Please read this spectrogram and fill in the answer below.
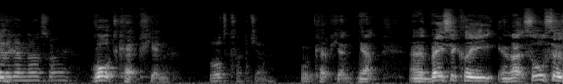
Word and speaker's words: Rotkäppchen: Is it Rotkäppchen, that's right, yeah, with the umlaut. That's basically... Say it again now, sorry? Rotkäppchen.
